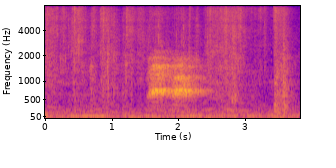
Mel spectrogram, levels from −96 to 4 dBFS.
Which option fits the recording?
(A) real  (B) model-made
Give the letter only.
B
